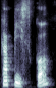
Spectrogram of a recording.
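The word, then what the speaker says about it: capisco: czyli rozumieć i mamy kisko Czyli ja rozumiem Czyli tutaj c jest przed o więc wymawiamy jako ko ale ty rozumiesz to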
